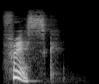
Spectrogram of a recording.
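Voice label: "frisk", British English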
